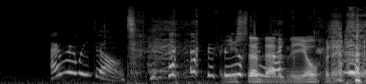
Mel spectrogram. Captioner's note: laughs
